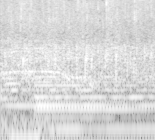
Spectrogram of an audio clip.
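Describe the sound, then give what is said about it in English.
A church audience claps steadily and densely as a clap offering to the Lord during a worship service. The applause is spread evenly throughout, over sustained organ-like music tones holding underneath at a moderate volume. “Give the Lord a clap offering and tell him you love him.”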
